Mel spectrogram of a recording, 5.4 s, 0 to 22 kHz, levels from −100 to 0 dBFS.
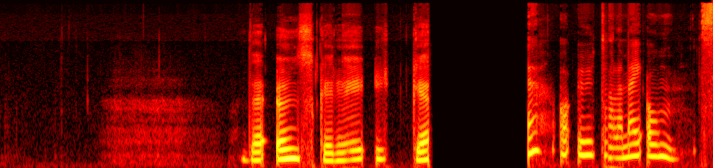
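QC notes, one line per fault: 2.55–2.59 s and 4.55–4.59 s, short concealed packet loss: about 20 ms of speech arrived too late each time, so the decoder extended the preceding sound and blended back, leaving a brief smear.
3.22–3.97 s, playback stall: the speech halts mid-flow for about 0.75 s of silence, likely because the player ran out of buffered data or its thread was blocked.
3.97 s to end, catch-up at higher speed: the player resamples its backlog at 1.5 times normal speed, so the speech runs faster and sounds about seven semitones higher until the clip ends.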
